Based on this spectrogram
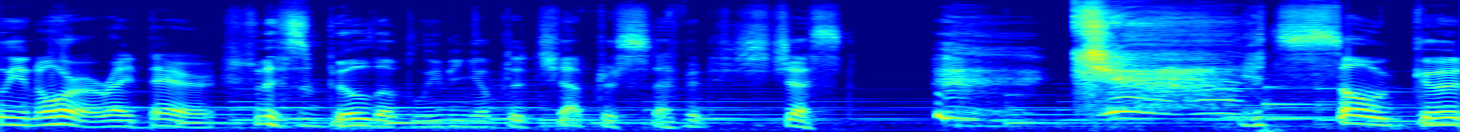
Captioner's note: inhales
